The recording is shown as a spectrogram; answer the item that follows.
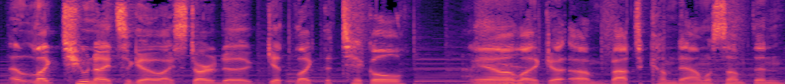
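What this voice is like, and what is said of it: Raspy, slightly hoarse voice. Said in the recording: “your voice is a little... You told me it was a little raspy”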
